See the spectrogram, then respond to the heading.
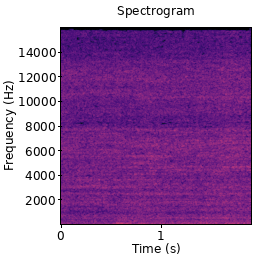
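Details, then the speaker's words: Dodge 2500 Cummins diesel (1999/2001), engine off, intake pressurized with shop air to find a boost leak: steady, airy hiss. Air felt blowing at an intercooler boot that has either slipped off or rubbed a hole. "oh yeah oh yeah i can feel it with my hand it's blowing against my fingers okay right there it is right there right at the end of my fingertips right in there the boot the boot is either slipped off or she's rubbed a hole in it"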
